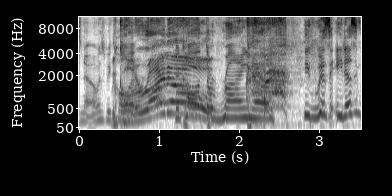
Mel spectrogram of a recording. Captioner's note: laughs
